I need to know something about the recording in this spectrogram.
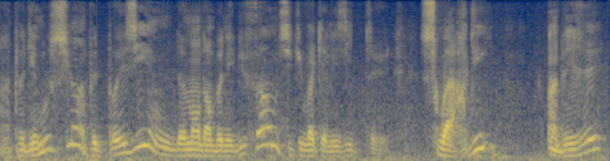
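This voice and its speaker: Man doing confident worldly teacher, knowing, coaxing, animated pitch, radio reading. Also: brisk, a little hiss or hum. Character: worldly, self-assured male teacher friend. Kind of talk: live radio reading of a play.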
